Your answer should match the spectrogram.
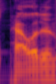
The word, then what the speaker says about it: paladin: I know someone who says paladin like Aladdin, but with the P at the start.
